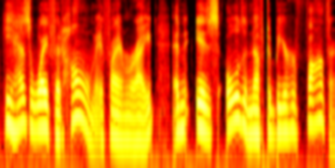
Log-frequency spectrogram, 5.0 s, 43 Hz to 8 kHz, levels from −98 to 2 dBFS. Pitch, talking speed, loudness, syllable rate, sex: 145 Hz, 215 wpm, -18 LUFS, 4.4 syllables/s, male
